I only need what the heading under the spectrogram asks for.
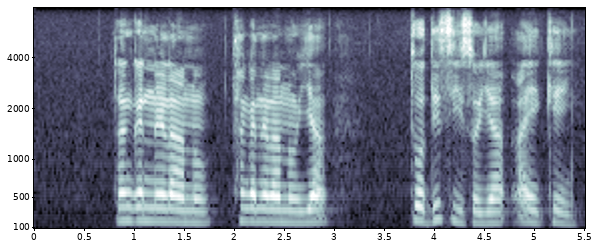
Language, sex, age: Venda, male, 26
